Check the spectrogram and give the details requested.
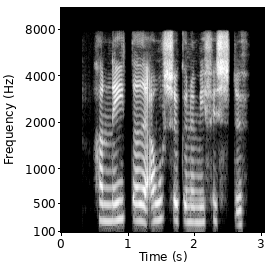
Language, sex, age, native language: Icelandic, female, 20-29, Icelandic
